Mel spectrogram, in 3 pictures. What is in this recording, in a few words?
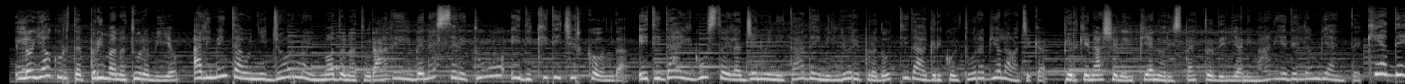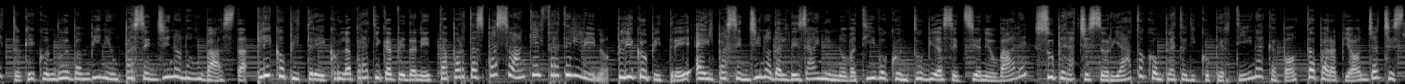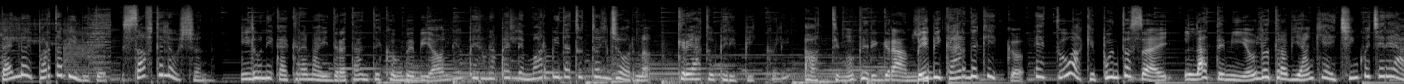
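Italian, female, commercial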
